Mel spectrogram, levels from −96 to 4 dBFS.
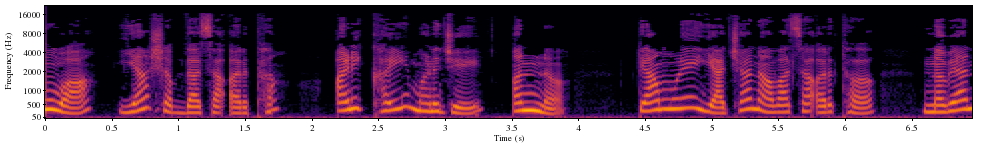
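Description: Twice in this speech clip, damaged data in a compressed stream corrupts the frames reaching the decoder, so it misreads them, loses sync and must hunt for the next valid frame header before decoding resumes. The first break runs from 1.68 to 1.70 s and the second strikes at 5.77 s. Each is heard as a brief chirp or blip, a short burst of garbled sound that cuts abruptly across the speech.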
